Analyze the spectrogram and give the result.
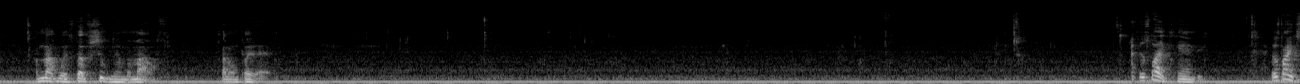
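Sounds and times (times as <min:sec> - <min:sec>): low hum: 0:00.0 - 0:13.0
person chewing: 0:02.7 - 0:11.5.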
